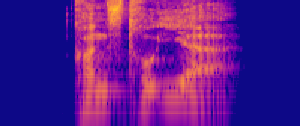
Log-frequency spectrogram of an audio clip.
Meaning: 1. singular imperative of konstruieren 2. first-person singular present of konstruieren
- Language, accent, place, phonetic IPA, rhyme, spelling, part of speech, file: German, Germany, Berlin, [kɔnstʁuˈiːɐ̯], -iːɐ̯, konstruier, verb, De-konstruier.ogg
